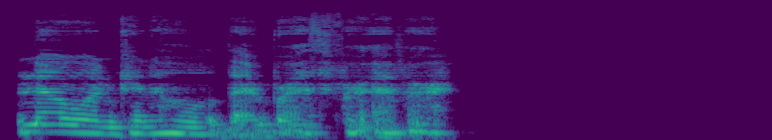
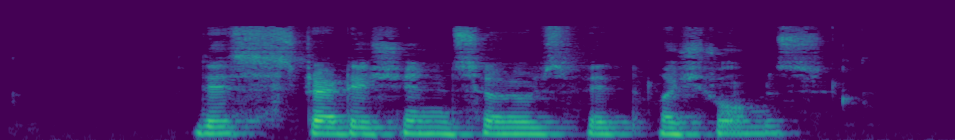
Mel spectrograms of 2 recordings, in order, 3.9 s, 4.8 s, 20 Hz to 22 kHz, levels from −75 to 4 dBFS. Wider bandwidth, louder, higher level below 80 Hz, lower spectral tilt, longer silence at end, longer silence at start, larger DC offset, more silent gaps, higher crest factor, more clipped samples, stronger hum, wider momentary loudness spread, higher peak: first, 16 kHz vs 11.5 kHz; about the same, -28 LUFS vs -26 LUFS; first, -56 dBFS vs -64 dBFS; about the same, -5.5 dB/octave vs -4.5 dB/octave; first, 1.6 s vs 0.55 s; second, 0.1 s vs 0.95 s; neither; neither; about the same, 18 dB vs 22 dB; neither; neither; second, 4 LU vs 11 LU; second, -14 dBFS vs -4 dBFS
